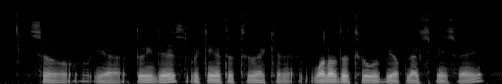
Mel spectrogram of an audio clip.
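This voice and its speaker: A man's normal speaking voice, fairly low in pitch with fairly even intonation, at a moderate pace, in a dry, close sound with no echo against a quiet background. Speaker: puzzle tutorial youtuber. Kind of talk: tutorial.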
